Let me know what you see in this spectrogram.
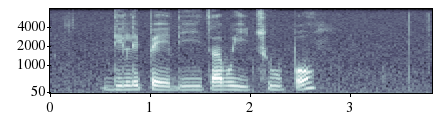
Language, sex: Tswana, male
